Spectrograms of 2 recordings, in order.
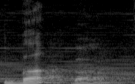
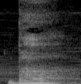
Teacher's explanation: Say ba with your hand, but don't aspirate it so that you don't feel any air. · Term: aspiration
